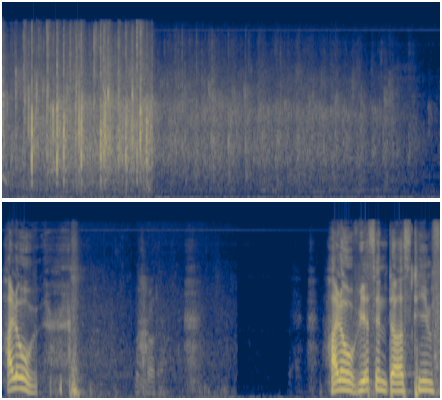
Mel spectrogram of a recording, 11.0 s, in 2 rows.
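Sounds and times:
audience applause: 0:00.0 - 0:05.4
speech: 0:05.5 - 0:06.3, 0:09.6 - 0:10.9.

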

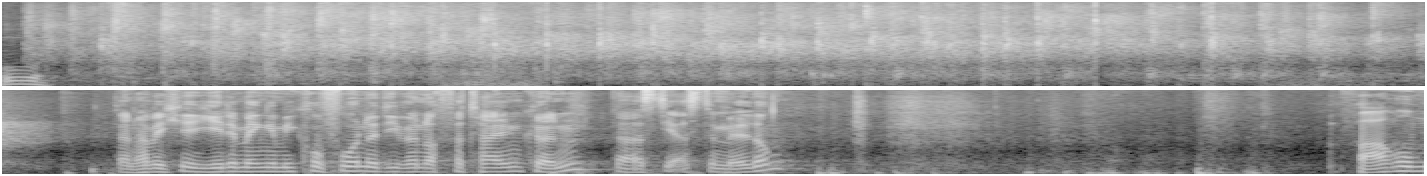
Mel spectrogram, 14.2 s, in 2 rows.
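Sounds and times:
speech: 0:00.0 - 0:00.5, 0:07.7 - 0:11.3, 0:13.9 - 0:14.2
audience applause for a speaker: 0:00.0 - 0:08.2.

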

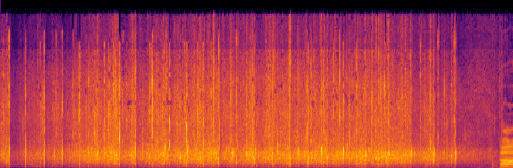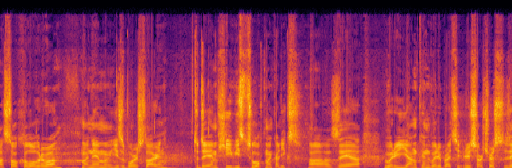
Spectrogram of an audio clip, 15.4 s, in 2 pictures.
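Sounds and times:
audience applause: 0:00.0 - 0:07.4
speech: 0:07.5 - 0:15.3.

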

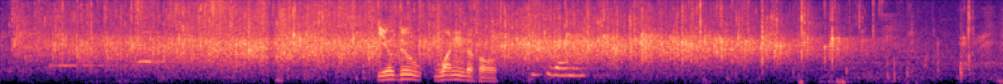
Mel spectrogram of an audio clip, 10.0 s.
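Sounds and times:
audience applause: 0:00.0 - 0:09.1
speech: 0:03.8 - 0:06.0.

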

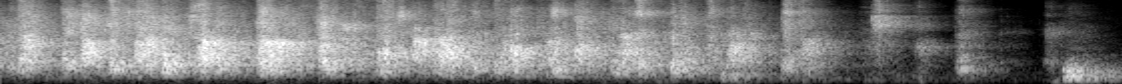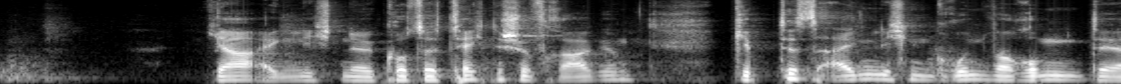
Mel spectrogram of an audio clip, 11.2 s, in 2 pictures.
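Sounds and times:
audience applause: 0:00.0 - 0:05.0
speech: 0:06.7 - 0:11.1.

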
